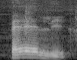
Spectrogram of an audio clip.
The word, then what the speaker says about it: pele: Então Pelé é o jogador, com acento, Pelé, e aqui, como não tem acento, a pronúncia será como I. Então, pele, olha a diferença, um acento pode mudar o significado da palavra.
